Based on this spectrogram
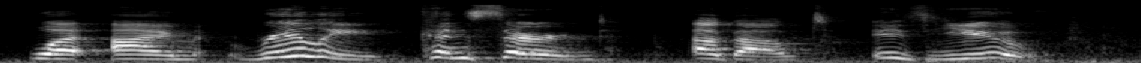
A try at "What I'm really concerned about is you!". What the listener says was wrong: This is an exclamation point. So it's an exclamation point. So however big, loud you were before, this is 10x that. An exclamation point is, that is a signal.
